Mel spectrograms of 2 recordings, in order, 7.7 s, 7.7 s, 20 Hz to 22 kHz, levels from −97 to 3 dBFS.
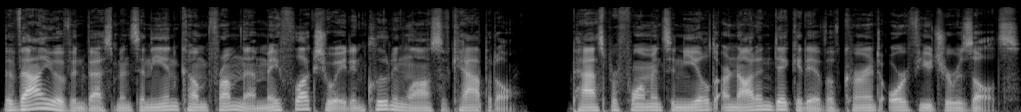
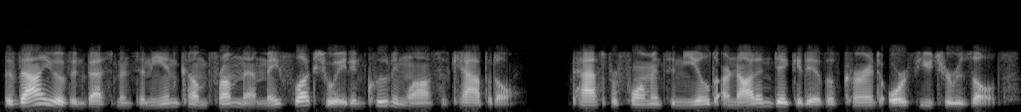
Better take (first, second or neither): first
